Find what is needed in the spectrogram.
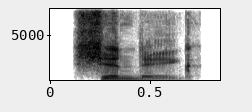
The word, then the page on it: shindig: British English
